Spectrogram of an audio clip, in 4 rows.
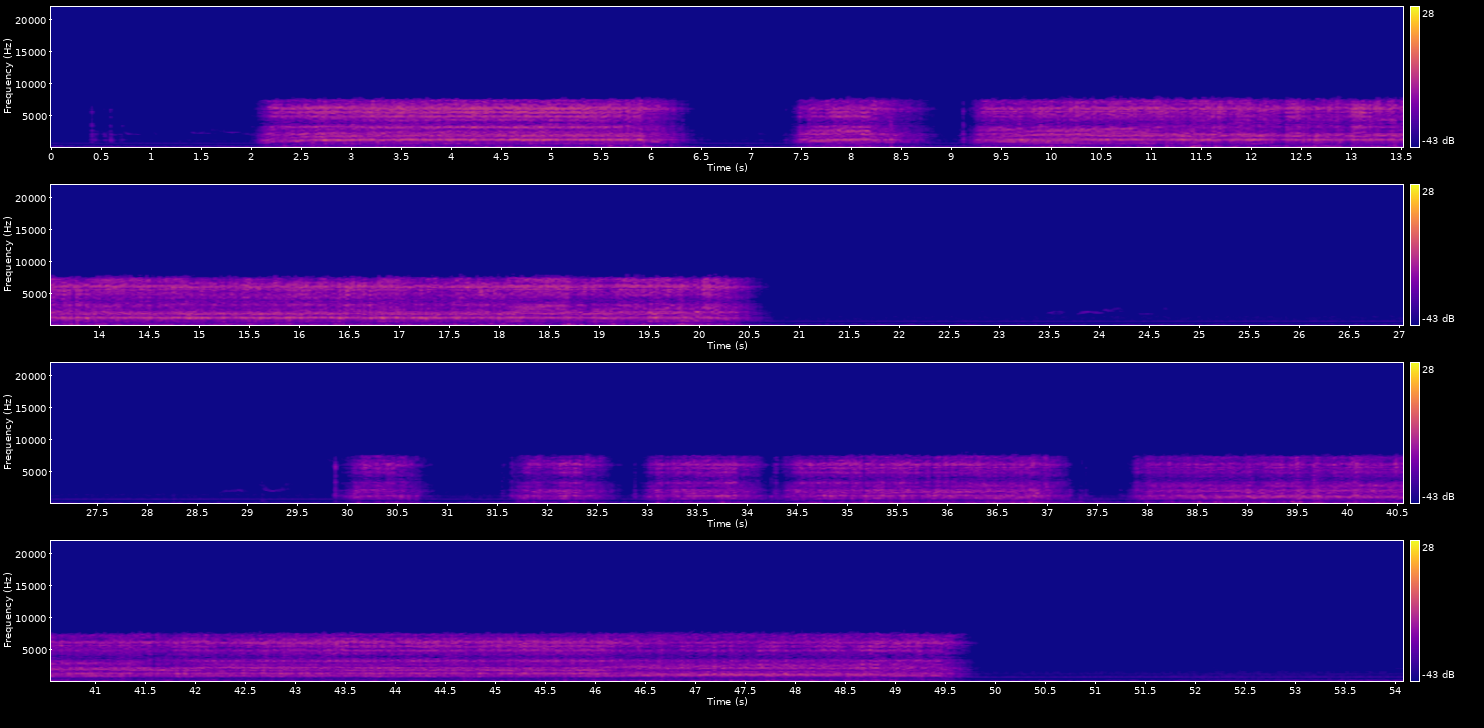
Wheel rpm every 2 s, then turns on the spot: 0, 120, 160, 30, 70, 150, 160, 160, 160, 160, 40, 0, 0, 0, 0, 20, 60, 80, 70, 90, 110, 110, 120, 110, 100, 0, 0.
none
